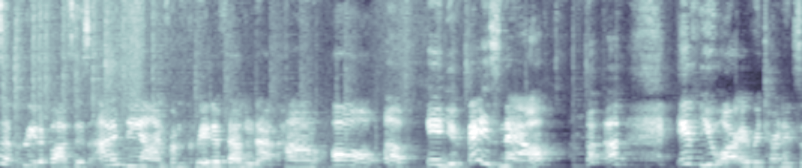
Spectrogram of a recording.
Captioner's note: laughs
